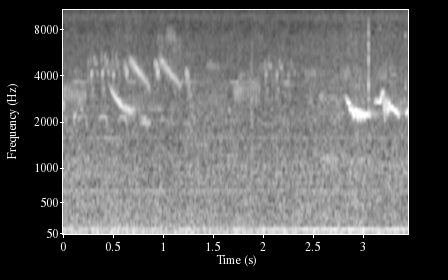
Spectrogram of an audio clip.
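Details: Meadow pipit (Anthus pratensis) at Pegsdon Hills in May, on a sunny day among skylarks, perched and watching, giving thin, high, downslurred call notes in scattered bursts, faint against a steady low rumble of wind or distant traffic.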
